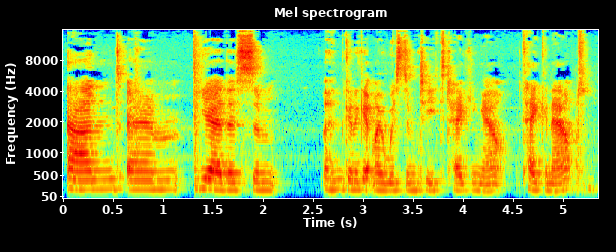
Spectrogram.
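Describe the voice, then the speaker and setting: A woman's voice: medium pitch, level tone, a little slow. Chatty young woman, slightly stuffed up. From moved to Australia from elsewhere. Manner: chatty, warm-hearted, many ums and soft laughs. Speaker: knitting podcast host. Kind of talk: casual solo chat to camera.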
